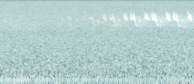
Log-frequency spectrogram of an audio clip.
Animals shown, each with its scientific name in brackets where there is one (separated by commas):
Ovenbird (Seiurus aurocapilla), Red-eyed Vireo (Vireo olivaceus)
